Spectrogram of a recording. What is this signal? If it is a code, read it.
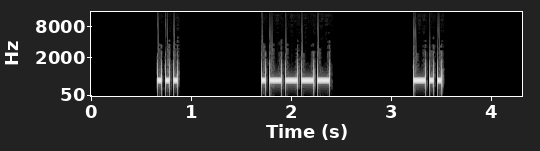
Morse code, heard as a keyed tone, about 30 wpm, spaced as for 9 wpm, 700 Hz. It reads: S1D
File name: Lesson 19e - Letter w - Three Characters 30wpm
